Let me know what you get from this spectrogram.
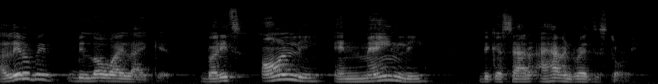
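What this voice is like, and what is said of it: Non-native English accent. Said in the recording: “with my accent and language barriers”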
